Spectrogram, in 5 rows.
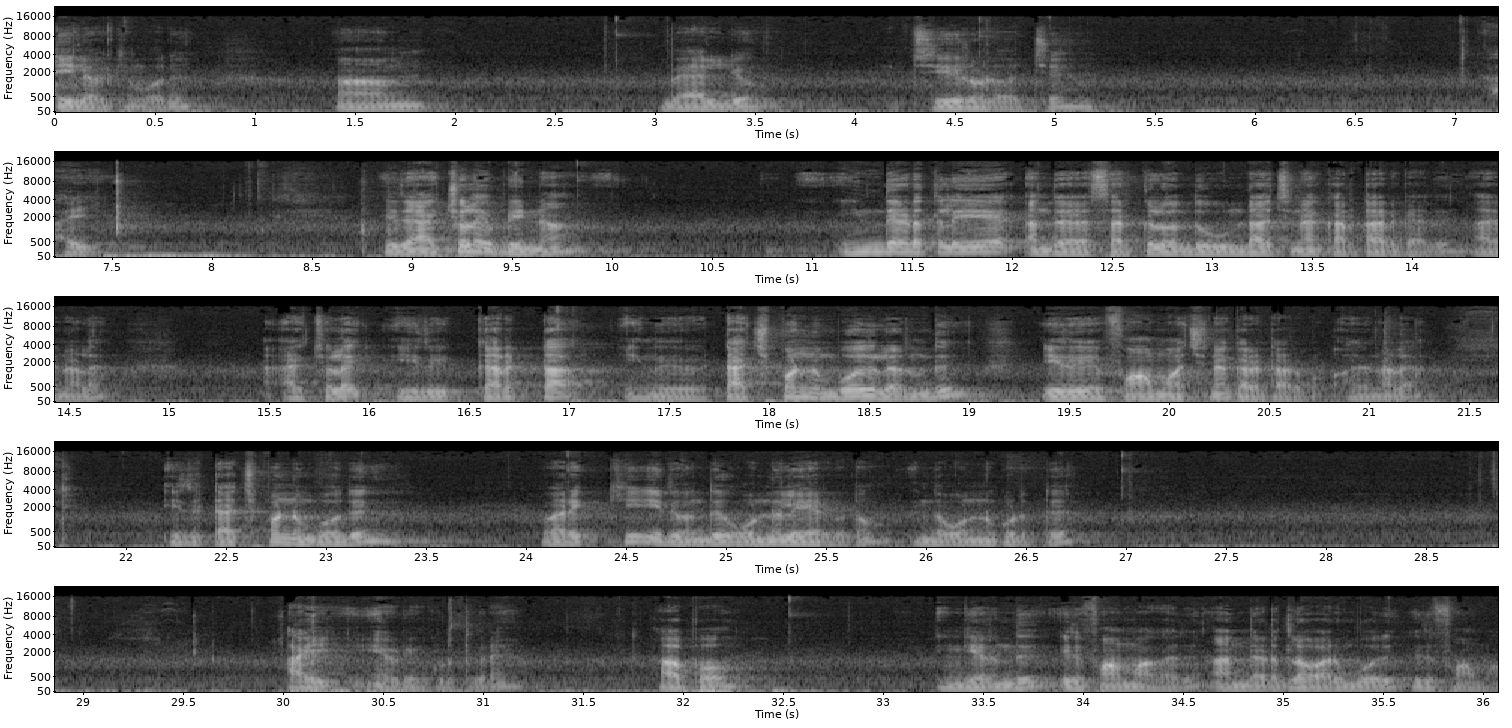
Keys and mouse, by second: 2.7-4.6 drag, 7.3 i, 9.5 click, 9.7-11.6 drag, 24.0-26.1 drag, 29.8 i, 32.4-34.4 drag.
